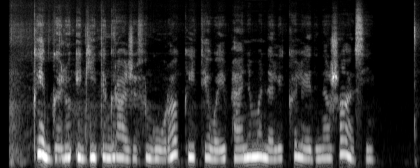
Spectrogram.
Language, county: Lithuanian, Kaunas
